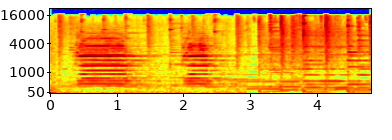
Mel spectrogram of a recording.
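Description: A Rocky Mountaineer passenger train sounds its horn in two loud sustained blasts, with the steady rumble and clatter of the rail cars continuing underneath and afterward.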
